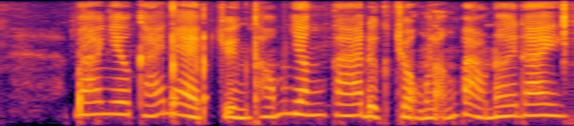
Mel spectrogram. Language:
Vietnamese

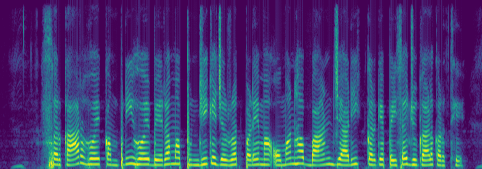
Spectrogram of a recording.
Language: Chhattisgarhi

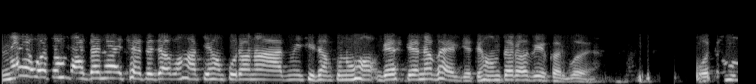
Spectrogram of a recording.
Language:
Maithili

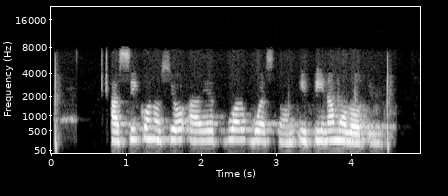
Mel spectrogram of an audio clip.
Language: Spanish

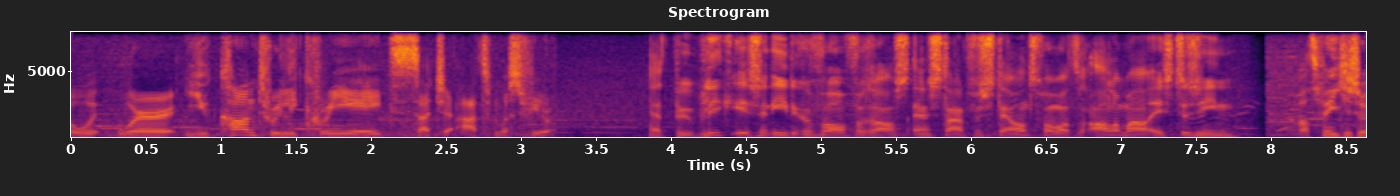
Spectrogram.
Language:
Dutch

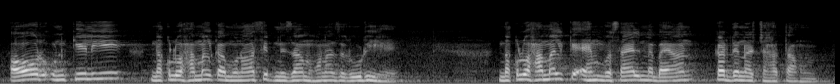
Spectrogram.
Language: Urdu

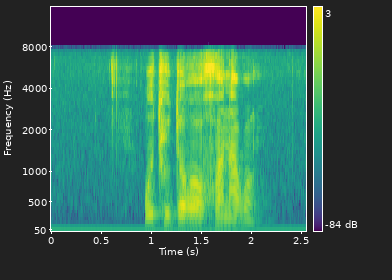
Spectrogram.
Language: Northern Sotho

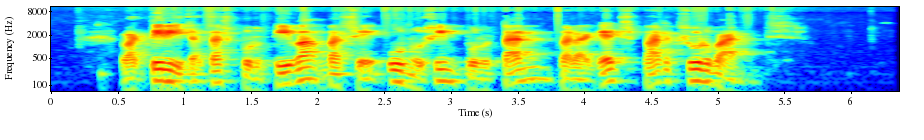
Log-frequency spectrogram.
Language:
Catalan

